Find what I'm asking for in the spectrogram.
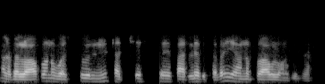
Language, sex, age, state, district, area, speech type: Telugu, male, 18-30, Andhra Pradesh, Krishna, rural, conversation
